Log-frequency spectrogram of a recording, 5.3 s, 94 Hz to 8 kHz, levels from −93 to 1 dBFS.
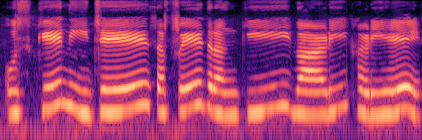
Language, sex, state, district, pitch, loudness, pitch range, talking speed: Hindi, female, Madhya Pradesh, Bhopal, 235 Hz, -13 LUFS, 225-255 Hz, 90 wpm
